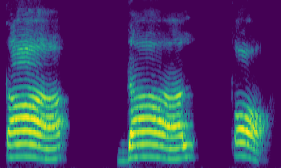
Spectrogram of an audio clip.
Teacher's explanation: مخرج ہے زبان کی نوک، بالکل زبان کی جو نوک ہے آپ کے سامنے، جو ٹپ آف دا ٹنگ ہے، اس کو ملائیں گے ثنایا اولیا، جو اوپر کے دانت ہے نا ان کے جڑ کی طرف.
